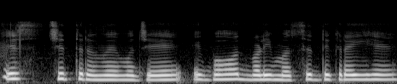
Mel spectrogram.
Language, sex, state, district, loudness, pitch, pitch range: Hindi, female, Madhya Pradesh, Bhopal, -13 LUFS, 225 Hz, 215-230 Hz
